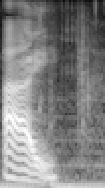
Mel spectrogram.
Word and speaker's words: eye: Hoy aprenderemos en la palabra I. misma pronunciación, pero en este caso puede ser escrita de dos maneras con dos distintos significados. El primero, I de ojo, y se escribe de la siguiente manera, pon atención. E, Y, E.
